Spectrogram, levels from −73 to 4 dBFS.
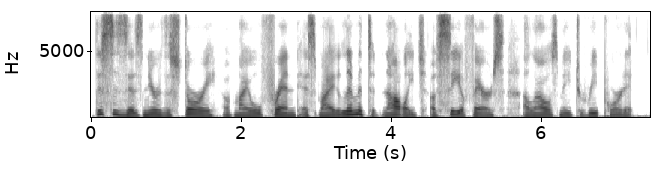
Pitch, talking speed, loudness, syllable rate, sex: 190 Hz, 175 wpm, -19 LUFS, 4.4 syllables/s, female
